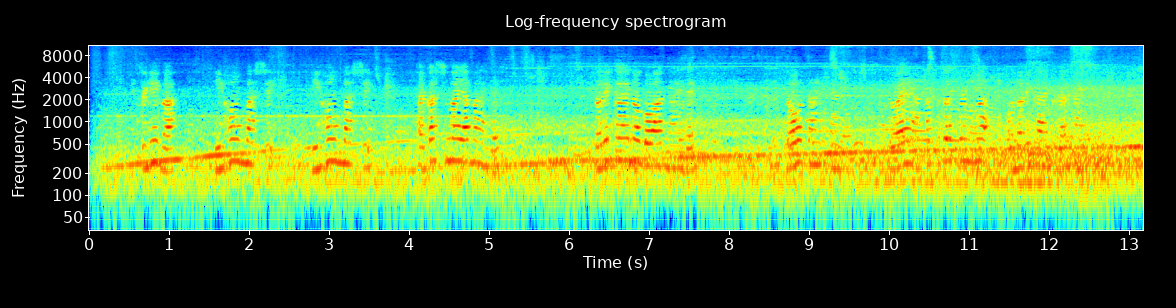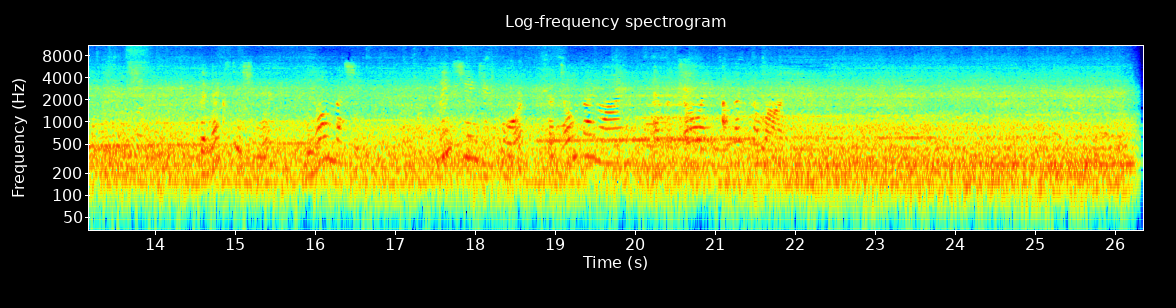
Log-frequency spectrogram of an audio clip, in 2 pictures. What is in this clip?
Announcement train accelerating Tokyo japan next station Nihombashi edlarez vsnr
PA Announcement, train accelerating sound recorded inside the wagon, departing Train next station Nihombashi Tokyo japan edlarez vsnr.
announcement, depart, departing-train, japan, next-station, nijonbashi, pa, station, Subway, tokyo, train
